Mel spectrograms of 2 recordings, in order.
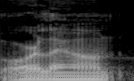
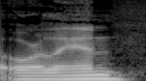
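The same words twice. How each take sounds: First: Orlean with an open "ah" in the last syllable; corrected pronunciation. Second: Orlean with a short, unstressed "-ee-ən" ending; first pronunciation. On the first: DJ correcting the artist's name, [name] with a full "-ahn" ending. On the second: DJ naming the artist on air, [name] with a reduced ending. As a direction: say Orlean as "or-LEE-ən", weak last vowel. DJ corrects own pronunciation of name. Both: Shown as a demonstration.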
